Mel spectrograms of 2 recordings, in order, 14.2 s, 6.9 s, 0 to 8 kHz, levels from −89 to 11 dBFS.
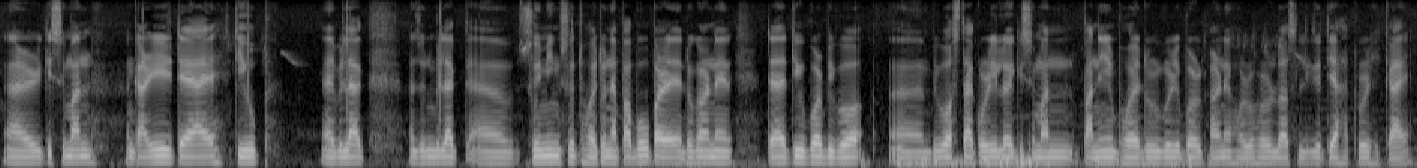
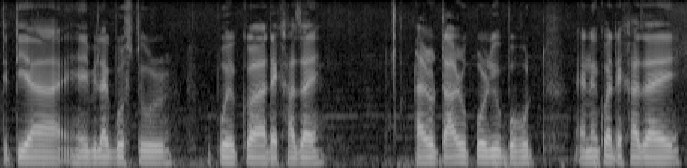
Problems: constant background noise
